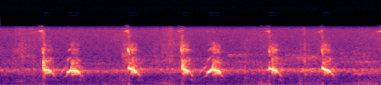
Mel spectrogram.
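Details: A mountain cur treeing a gray squirrel barks in a steady series, sharp bark-yelps coming roughly every half to three-quarters of a second, each with a bright drop at the end; faint background hiss throughout.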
